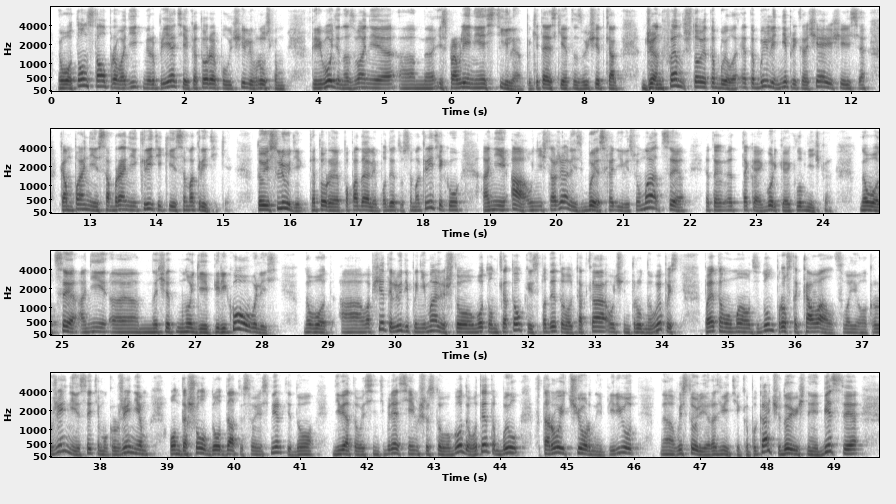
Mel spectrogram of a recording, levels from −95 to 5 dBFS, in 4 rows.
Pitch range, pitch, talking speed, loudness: 125-150 Hz, 135 Hz, 135 wpm, -26 LUFS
